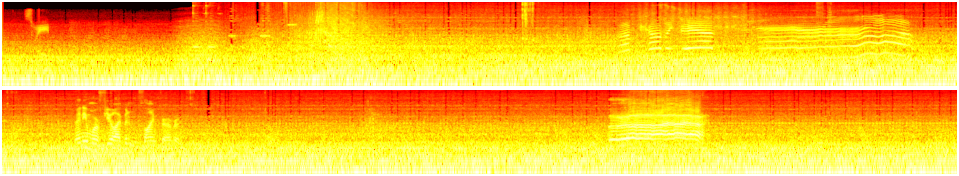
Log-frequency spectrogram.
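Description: A spaceship engine rumbles low and steady.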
